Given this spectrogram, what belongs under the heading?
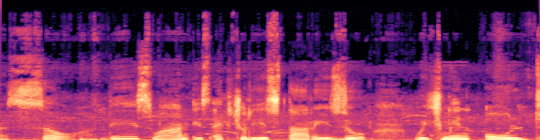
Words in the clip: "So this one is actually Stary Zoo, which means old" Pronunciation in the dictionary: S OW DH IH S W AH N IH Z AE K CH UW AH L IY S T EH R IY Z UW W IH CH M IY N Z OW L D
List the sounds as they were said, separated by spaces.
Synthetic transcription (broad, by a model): S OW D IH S W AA N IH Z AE K CH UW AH L IY S T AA R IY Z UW W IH CH M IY N OW L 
